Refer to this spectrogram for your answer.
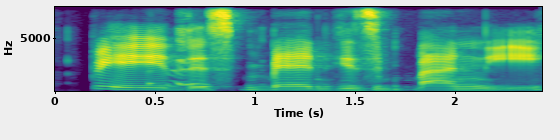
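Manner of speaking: awful, terrible, put-on fake Russian accent. Asked by the other speaker to try the film line: bad Russian accent. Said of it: "Let's hear".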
